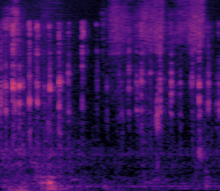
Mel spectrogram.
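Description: Rapid, irregular clatter of keys on a noisy computer keyboard, fairly loud, with sharp clicks tumbling over one another for the whole stretch and no voices.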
